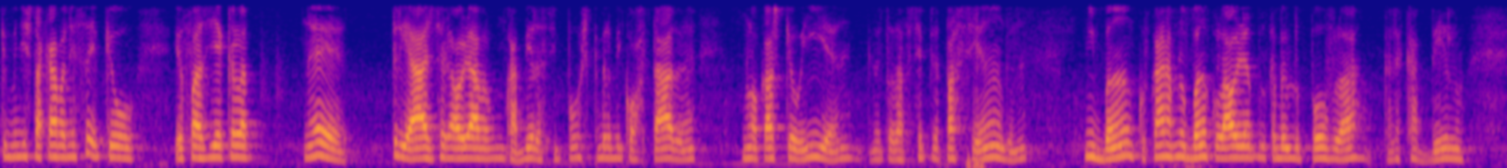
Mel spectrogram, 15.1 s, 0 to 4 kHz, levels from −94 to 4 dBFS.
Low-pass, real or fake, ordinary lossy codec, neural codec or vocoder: 3.6 kHz; real; none; none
